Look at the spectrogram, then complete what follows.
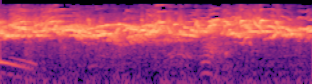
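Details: Contest duel of Oriental magpie-robins at a Sunday practice event in Sindanglaut: a continuous, busy stream of high whistles, trills and sharp chirps from competing birds, with no gaps.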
